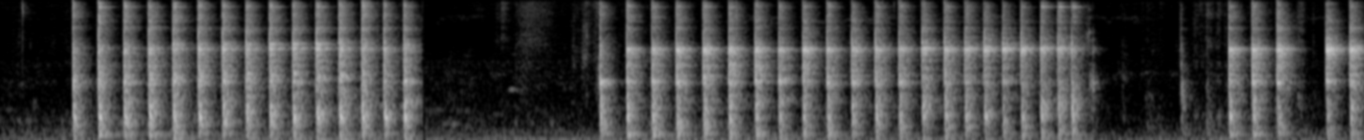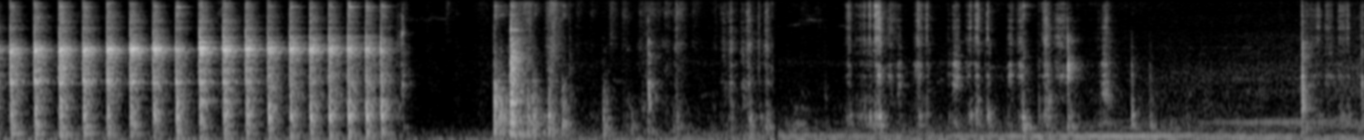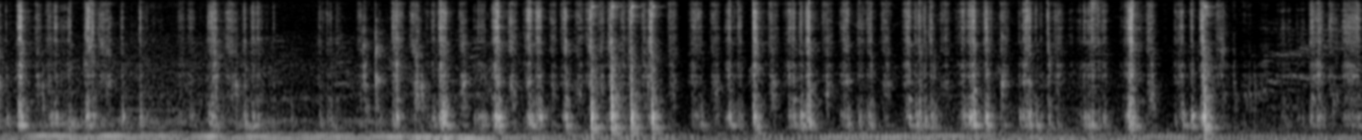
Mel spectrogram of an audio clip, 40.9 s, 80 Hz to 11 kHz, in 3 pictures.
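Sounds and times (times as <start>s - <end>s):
hammer tapping chisel into wood: 0.7s - 4.2s, 6.0s - 11.0s, 12.2s - 17.7s
chisel scraping wood shavings: 22.0s - 24.9s, 26.6s - 40.9s.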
